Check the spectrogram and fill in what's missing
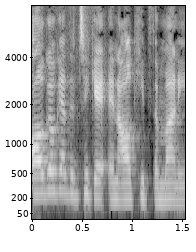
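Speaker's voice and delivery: ordinary delivery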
